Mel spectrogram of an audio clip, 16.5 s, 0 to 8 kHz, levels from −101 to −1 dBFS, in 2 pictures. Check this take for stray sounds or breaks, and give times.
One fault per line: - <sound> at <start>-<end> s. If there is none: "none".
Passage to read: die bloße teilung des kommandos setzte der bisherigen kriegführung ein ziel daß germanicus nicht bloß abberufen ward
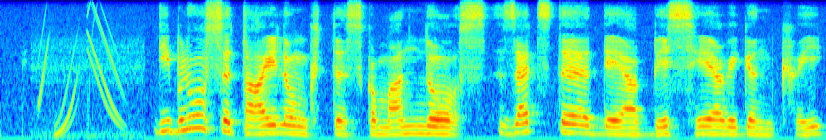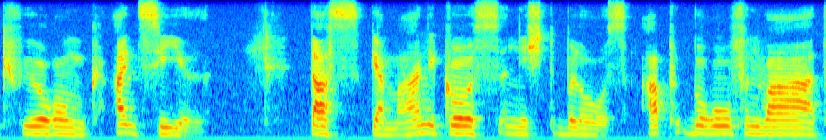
- chirp at 0.4-1.3 s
